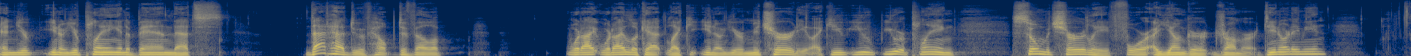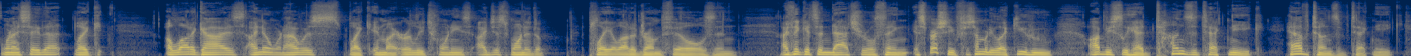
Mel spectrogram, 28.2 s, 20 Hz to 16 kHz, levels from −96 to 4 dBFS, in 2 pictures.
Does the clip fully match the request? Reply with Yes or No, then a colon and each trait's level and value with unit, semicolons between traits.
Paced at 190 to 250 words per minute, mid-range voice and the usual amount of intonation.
No: fast, 205 wpm; low, 125 Hz; average, 3.2 semitones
